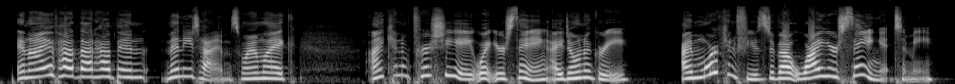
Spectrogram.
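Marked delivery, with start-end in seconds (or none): none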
